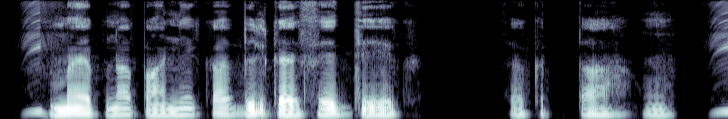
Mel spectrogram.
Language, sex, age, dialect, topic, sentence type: Hindi, male, 18-24, Kanauji Braj Bhasha, banking, question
